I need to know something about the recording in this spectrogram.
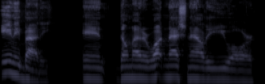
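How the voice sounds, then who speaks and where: A man's voice: medium pitch, a little fast, clear, resonant tone. A man with a mid-range voice talks as a podcast co-host in a casual fan discussion. He is informal and opinionated, speaking his mind bluntly.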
